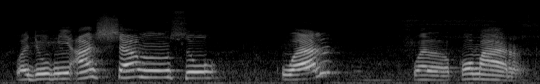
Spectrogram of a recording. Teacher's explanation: Jadi huruf ro-nya jangan kasih tebal ya.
